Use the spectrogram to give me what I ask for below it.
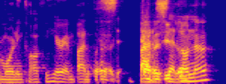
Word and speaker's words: Barcelona: coffee here in particular barcelona barcelona and catalan barcelona okay did you get that miguel there's two different pronunciations here uh but anyway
